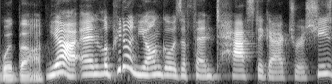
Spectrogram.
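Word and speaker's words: Nyong'o: and you got to forgive me on the pronunciation his name it's uh Lupita yongo that's correct yongo okay there we go so I did it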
